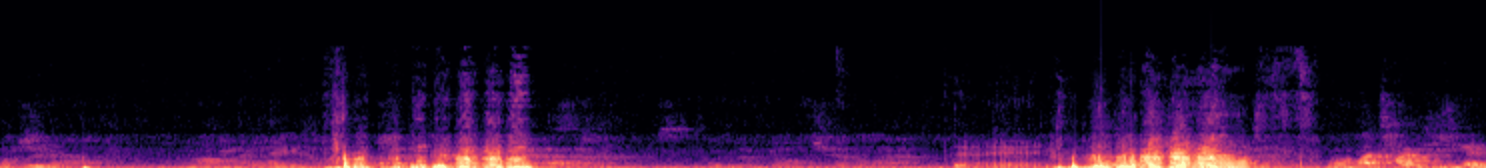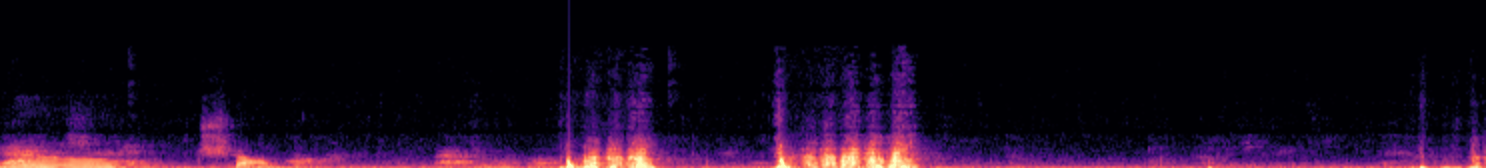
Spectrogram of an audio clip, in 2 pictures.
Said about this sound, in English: And um, so first you cut them in half, and then you cut off the top part in a diagonal motion. Then you cut the halves in half. And then dicing is just chopping them, basically.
